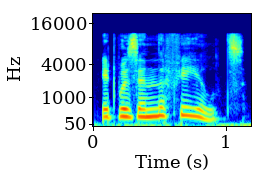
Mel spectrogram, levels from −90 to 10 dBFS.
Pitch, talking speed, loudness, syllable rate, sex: 245 Hz, 250 wpm, -17 LUFS, 4.7 syllables/s, female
